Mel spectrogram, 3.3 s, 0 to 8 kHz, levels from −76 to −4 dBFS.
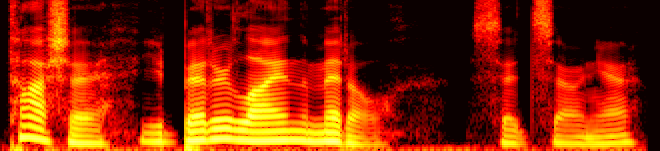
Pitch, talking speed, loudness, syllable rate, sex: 120 Hz, 165 wpm, -18 LUFS, 5.1 syllables/s, male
